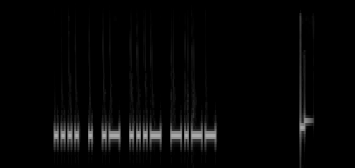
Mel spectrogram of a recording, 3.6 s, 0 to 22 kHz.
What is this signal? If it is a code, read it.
Morse code, heard as a keyed tone, about 34 wpm, 700 Hz. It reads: HEAVY
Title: Sentences from Top 1100 Words - New Word Drill Alt - 35wpm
